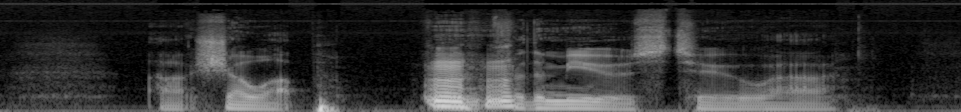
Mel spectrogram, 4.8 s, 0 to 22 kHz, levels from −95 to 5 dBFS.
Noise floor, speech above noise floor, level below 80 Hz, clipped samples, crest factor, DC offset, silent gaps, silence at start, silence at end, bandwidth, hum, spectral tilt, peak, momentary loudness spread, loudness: -57 dBFS; 32 dB; -38 dBFS; under 0.1%; 20 dB; under 0.1%; none; 0.8 s; 0.65 s; over 20 kHz; none; -6 dB/octave; -6 dBFS; 20 LU; -26 LUFS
